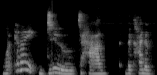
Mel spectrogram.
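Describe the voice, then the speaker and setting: Low-voiced earnest woman in her thirties. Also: sing-song, slow pace, fairly bright tone. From Canada. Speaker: guest author. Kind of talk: casual interview chat.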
